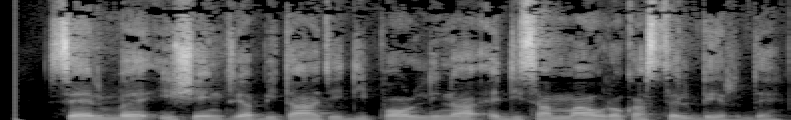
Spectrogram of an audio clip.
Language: Italian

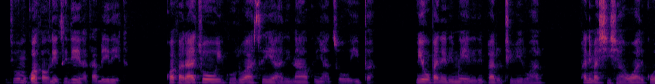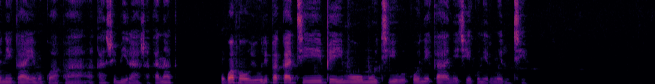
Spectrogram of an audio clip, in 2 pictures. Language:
Shona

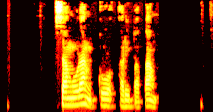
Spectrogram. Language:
Sakizaya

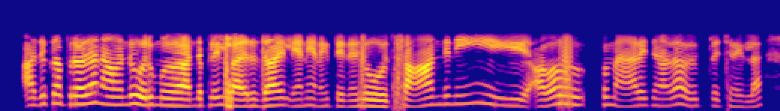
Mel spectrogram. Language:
Tamil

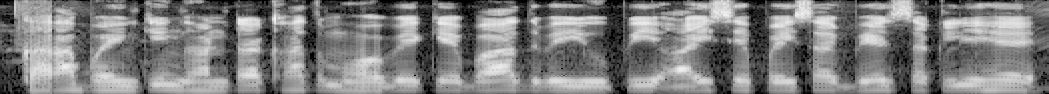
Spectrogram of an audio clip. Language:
Magahi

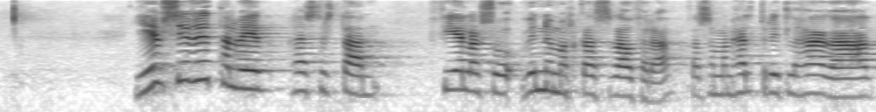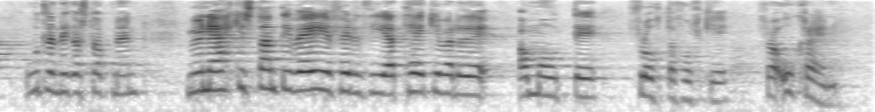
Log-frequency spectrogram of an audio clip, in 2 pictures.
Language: Icelandic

